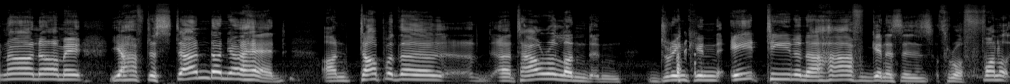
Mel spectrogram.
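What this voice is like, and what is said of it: Put-on Scottish accent. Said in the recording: “This is your accent, trust me. This is exactly ... How you sound ... I'm straight Scottish ... you were in Scotland. You were very, very obviously ... I didn't mean to go full Scottish”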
